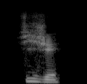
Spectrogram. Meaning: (verb) past participle of figer; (adjective) 1. frozen 2. fixed 3. lifeless; motionless
- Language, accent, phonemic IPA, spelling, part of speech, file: French, France, /fi.ʒe/, figé, verb / adjective, LL-Q150 (fra)-figé.wav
